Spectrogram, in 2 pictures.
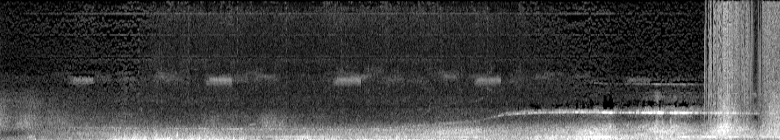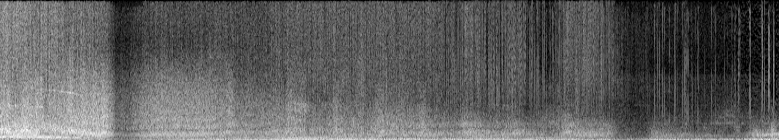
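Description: Space Shuttle orbiter rolling out on the runway after touchdown: a rumble with a steady tone running through it, and a whine that rises in pitch about eight seconds in and then holds. The rumble drops away suddenly about eighteen seconds in, leaving a quieter, steady hum.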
